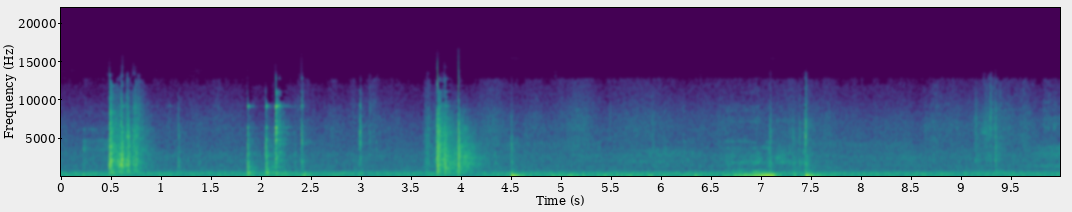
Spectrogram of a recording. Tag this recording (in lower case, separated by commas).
speech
